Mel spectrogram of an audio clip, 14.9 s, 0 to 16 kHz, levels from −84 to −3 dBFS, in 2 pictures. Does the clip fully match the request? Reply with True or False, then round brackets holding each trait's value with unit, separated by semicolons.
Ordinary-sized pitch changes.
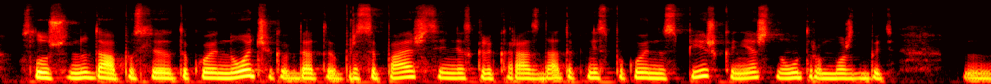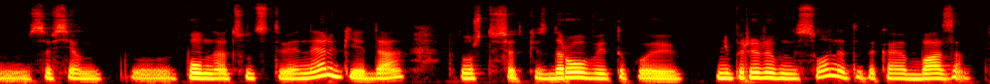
False (2.3 semitones)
